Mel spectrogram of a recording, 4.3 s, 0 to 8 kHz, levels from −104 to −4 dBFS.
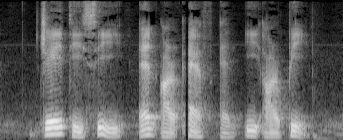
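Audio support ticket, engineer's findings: Rough, grainy speech throughout, noise filling the gaps between harmonics and a thin, synthetic-sounding top band. Likely low-delay AAC compression (AAC-ELD). The short frames resolve pitch harmonics poorly, and the plainly audible damage suggests a starved bitrate around 32 kbps. Spectrogram: smeared, blurred harmonic lines, hiss between them, upper band patchy.

Soft-edged dropout at 2.30 to 2.38 s, fading out and back in. AAC frame loss with muting: the decoder zeroed the missing spectra, and the overlapping windows tapered the edges. The roughly 0.08 s hole fits two lost frames. Waveform: envelope ramps smoothly to silence and back. Spectrogram: a clean vertical gap across all frequencies.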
